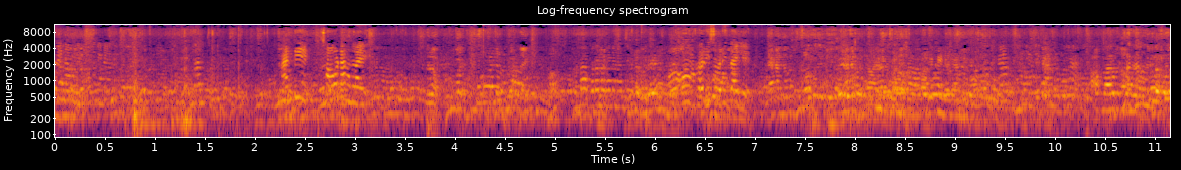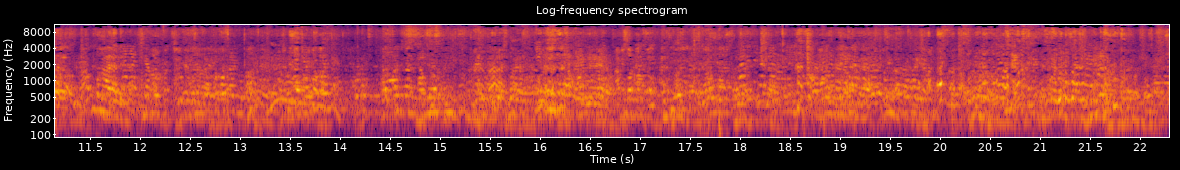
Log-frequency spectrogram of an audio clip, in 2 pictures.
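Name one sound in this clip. Young women talk casually close by.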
